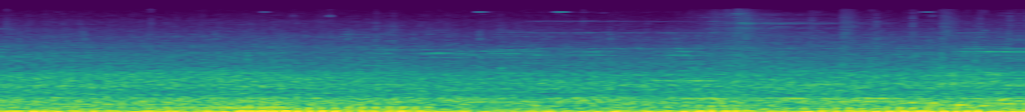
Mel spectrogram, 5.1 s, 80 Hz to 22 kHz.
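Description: Lifan KPR 165 motorcycle engine running steadily at low speed in jammed city traffic, with the surrounding traffic noise mixed in.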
